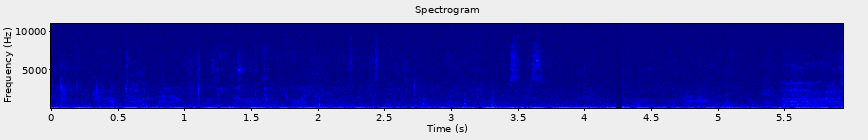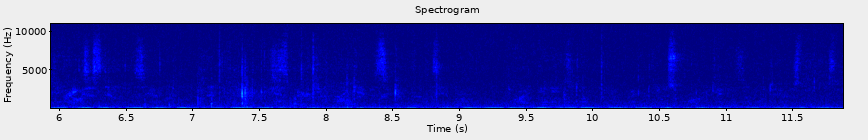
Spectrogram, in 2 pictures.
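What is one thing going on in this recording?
Young people murmur quietly to each other at a distance.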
